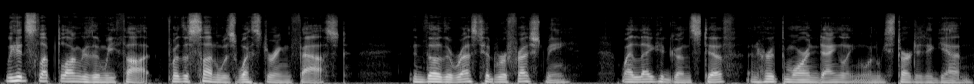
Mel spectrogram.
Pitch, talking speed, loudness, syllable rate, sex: 110 Hz, 215 wpm, -20 LUFS, 5.1 syllables/s, male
